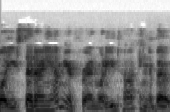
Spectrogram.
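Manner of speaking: fast, shady, shifty-sounding tone. Recapping a scene where Summer cuts off Rosa, doing a mock-shady Summer impression. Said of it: "Summer is so shady".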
